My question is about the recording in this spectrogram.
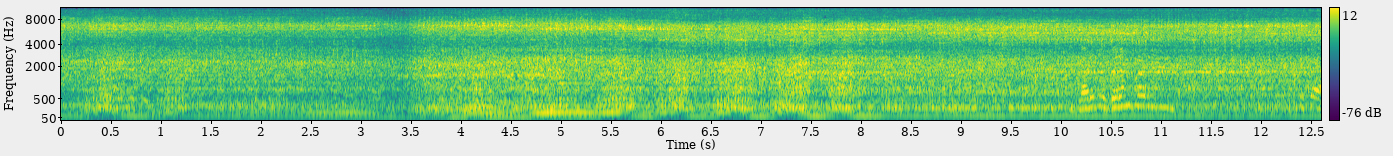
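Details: Suzuki Cultus carbureted petrol engine with misfire and stalling after 10–15 minutes warm, after fitting a new CDI and a Japanese ignition coil, being warmed up: a fairly even idle with a light blip of revs and no stumbling or misfire, normal idle.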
